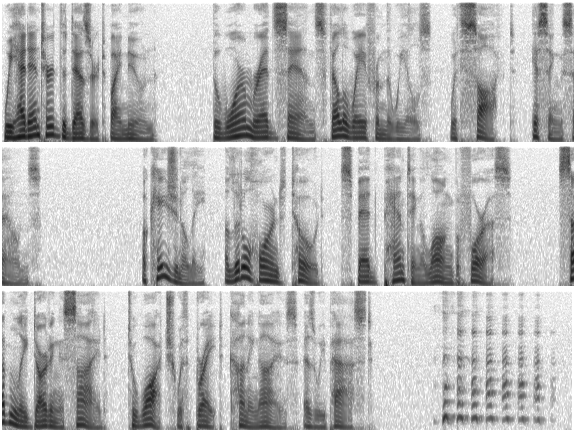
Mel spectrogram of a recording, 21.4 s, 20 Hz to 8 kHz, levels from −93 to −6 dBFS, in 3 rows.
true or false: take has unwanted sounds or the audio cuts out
true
